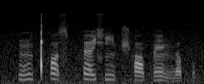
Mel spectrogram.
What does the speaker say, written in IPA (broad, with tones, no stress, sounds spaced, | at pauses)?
ũ˧˥˧ ǃʰ ɔ˥˧ s pʰ ɜ˥ ɕ ĩ˥˧ t͡ʃʰ ɒ˥˩ p ɛ̃˥˩ ŋ ʌ˨ p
